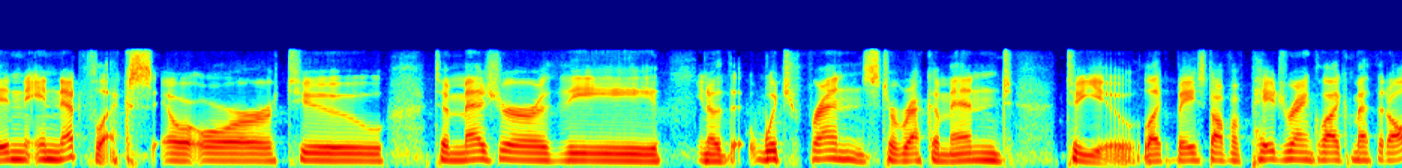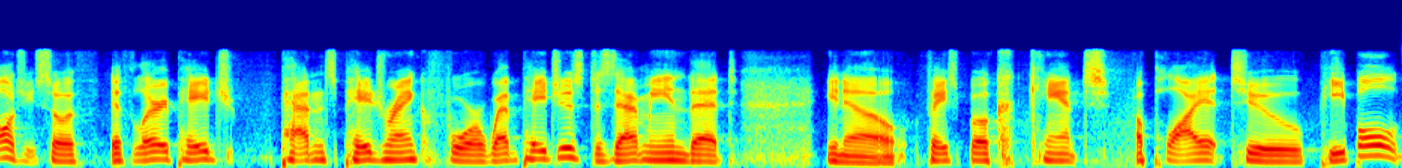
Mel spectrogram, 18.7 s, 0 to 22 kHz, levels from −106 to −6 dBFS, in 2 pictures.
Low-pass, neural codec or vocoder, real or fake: 7.2 kHz; none; real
